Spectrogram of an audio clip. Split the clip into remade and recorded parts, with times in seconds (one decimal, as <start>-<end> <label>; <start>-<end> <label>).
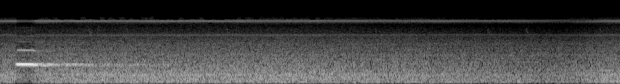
0.0-0.6 recorded; 0.6-4.3 remade; 4.3-6.2 recorded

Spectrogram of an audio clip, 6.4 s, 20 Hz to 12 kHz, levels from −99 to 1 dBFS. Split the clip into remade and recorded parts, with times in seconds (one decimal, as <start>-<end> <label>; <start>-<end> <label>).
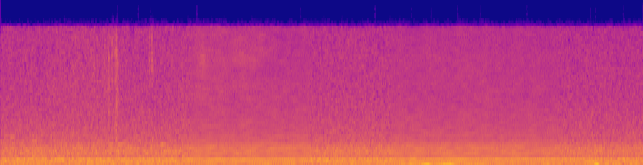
0.0-1.9 recorded; 1.9-3.1 remade; 3.1-3.9 recorded; 3.9-5.6 remade; 5.6-6.4 recorded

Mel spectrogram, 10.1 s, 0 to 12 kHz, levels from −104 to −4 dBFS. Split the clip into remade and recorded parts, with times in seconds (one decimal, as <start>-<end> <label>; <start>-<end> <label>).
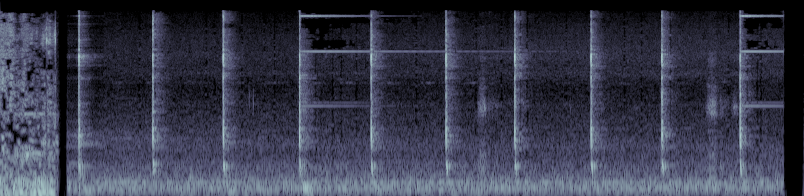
0.0-0.8 recorded; 0.8-1.3 remade; 1.3-10.1 recorded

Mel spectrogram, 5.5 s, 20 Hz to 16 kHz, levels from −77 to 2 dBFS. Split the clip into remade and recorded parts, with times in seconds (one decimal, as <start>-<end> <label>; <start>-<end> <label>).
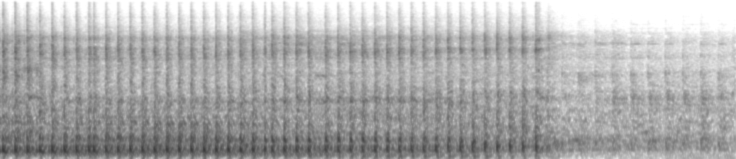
0.0-4.7 remade; 4.7-5.5 recorded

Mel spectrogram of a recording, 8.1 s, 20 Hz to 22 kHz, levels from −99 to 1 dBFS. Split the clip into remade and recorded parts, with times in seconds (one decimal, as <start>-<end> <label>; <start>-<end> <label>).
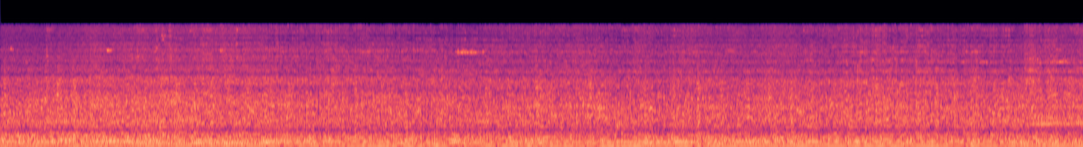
0.0-2.0 recorded; 2.0-5.3 remade; 5.3-6.1 recorded; 6.1-7.6 remade; 7.6-8.1 recorded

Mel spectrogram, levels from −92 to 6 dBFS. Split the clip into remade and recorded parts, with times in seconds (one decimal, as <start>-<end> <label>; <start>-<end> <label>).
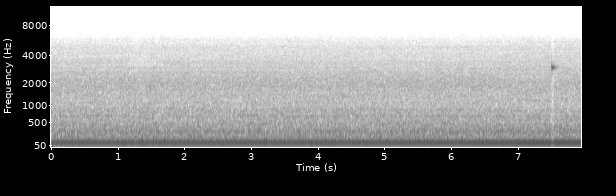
0.0-1.1 recorded; 1.1-1.7 remade; 1.7-8.0 recorded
